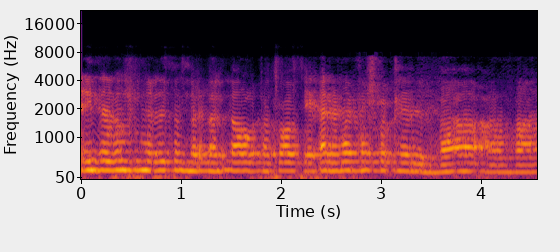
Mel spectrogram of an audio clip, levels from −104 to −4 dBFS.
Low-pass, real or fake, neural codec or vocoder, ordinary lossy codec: 7.2 kHz; fake; codec, 16 kHz, 2 kbps, FreqCodec, smaller model; Opus, 32 kbps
